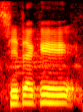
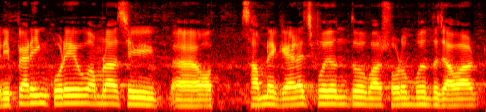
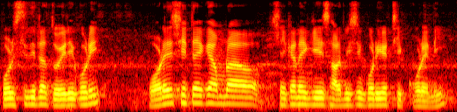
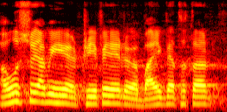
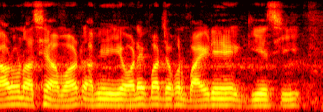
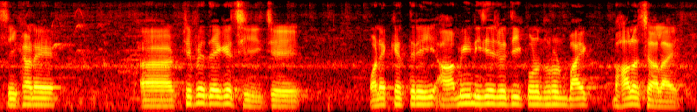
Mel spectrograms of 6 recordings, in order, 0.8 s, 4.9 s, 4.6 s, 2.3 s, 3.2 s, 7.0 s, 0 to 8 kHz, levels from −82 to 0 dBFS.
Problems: constant background noise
